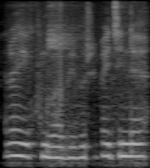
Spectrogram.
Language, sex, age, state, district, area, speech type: Bodo, female, 30-45, Assam, Chirang, rural, spontaneous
